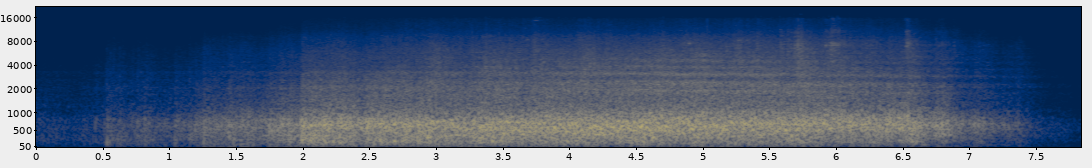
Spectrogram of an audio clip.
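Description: A train rumbles along the rails, building from quiet to a steady, loud roar with a faint rhythmic clatter, then fading away after several seconds. No voices.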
